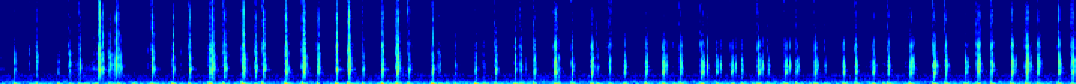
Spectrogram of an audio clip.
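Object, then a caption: Plastic bottle with lid. A small, hollow white plastic bottle and its round lid are tapped quickly with fingertips and nails close to the mic. A fast, steady run of dry, clicky taps is heard, each with a dull low thump and sharp nail ticks on top. Each tap dies away almost instantly, with no ring.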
